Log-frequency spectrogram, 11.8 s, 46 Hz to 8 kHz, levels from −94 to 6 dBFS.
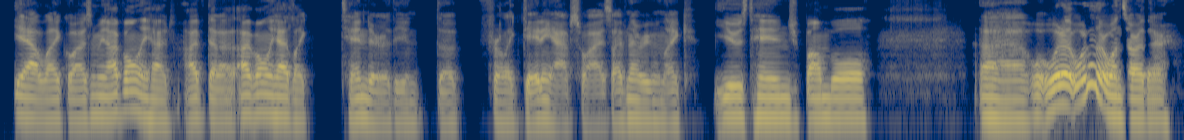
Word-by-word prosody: Yeah, 115 -3 +2
likewise, 105 +1 -4
I - - -6
mean, 115 -1 -2
I've 125 +3 0
only 140 -5 +1
had 100 -3 -4
I've 110 +1 -3
done 105 0 -3
I've 125 0 0
only 125 -1 +1
had, 115 -2 +3
like, 100 -1 -7 0.3
Tinder, 100 -4 -4
the 95 +1 -9
en 95 -1 -14 0.2
the 90 -1 -9 0.2
for, 95 - -7
like, 90 -1 -8
dating 105 -1 0
apps 85 0 -6
wise. 85 0 -6
I've 95 - -5
never 105 -2 -2
even, 95 0 -6
like, 95 0 -9 0.2
used 115 0 -1
Hinge, 110 -3 -1
Bumble 110 0 +1 1.1
uh, 105 -2 -1
w 100 - -9 0.2
what 170 - +8
o 180 - +9
what - - +5
other 365 - +6
ones 115 -3 +4
are 105 -1 +3
there? 105 -1 -4
105 Hz, 190 wpm, -24 LUFS, 100-110 Hz, 1.1 s, o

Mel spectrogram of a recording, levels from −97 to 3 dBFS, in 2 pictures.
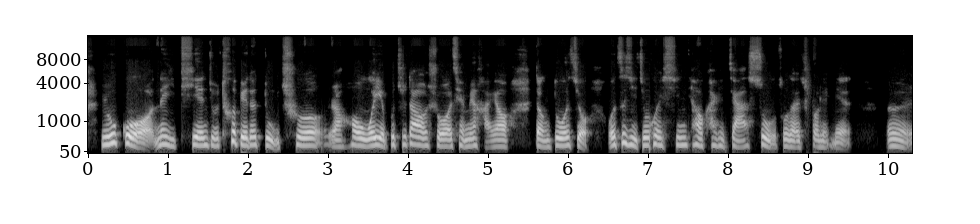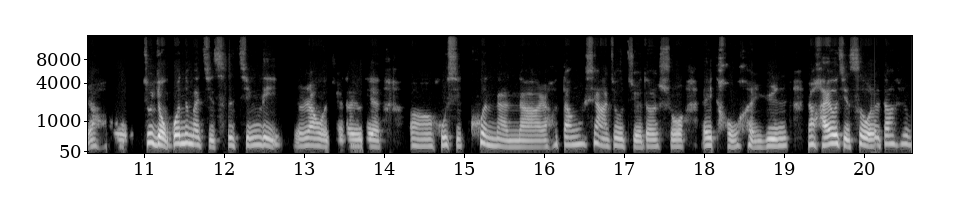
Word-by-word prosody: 如 220 +4 +5
果 250 -1 +6
那 215 +2 0
一 180 - -4
天 200 -2 +2
就 195 -2 -2
特 295 +10 +1
别 205 -6 +4
地 205 +1 +1
堵 290 - -2
车， 190 -6 +1
然 165 - -2
后 190 +4 +1
我 180 +2 +4
也 195 -3 +5
不 210 - -4
知 215 - -9
道 210 -4 +3
说 170 -2 0
前 165 - -5
面 180 +3 -1
还 195 - -9
要 165 0 0 0.3
等 160 -1 0
多 190 +3 +3
久， 195 - -1 0.2
我 195 - +1
自 255 +5 0
己 205 -4 0
就 200 - 0
会 210 0 0
心 200 +1 -6
跳 205 -2 -2
开 190 +2 -10
始 185 - -7
加 155 0 -4
速， 180 +5 -1
坐 175 - -4
在 155 -2 -1
车 160 +3 -8
里 155 -2 -6
面。 - - -7 0.4
呃， 175 -2 -2
然 - - -4
后 - - -7 0.2
就 265 - +2
有 225 -3 +9
过 235 - +5
那 250 +1 +4
么 215 -3 +2
几 180 -5 -5
次 195 +5 -5
经 195 +2 -3
历， 200 0 0
让 190 +1 -1
我 170 -2 -1
觉 - - -12
得 175 -1 0
有 170 - +1
点 170 -3 +1
儿 - - -24 0.4
嗯， 175 -1 -4
呼 200 +3 -2
吸 185 -3 -8
困 225 -9 0
难 160 -4 -3
呐， 155 0 -2
然 160 - -4
后 165 - -18
当 215 +1 -2
下 225 -3 -3
就 180 +1 -1
觉 155 -2 -3
得 170 +1 -2
说， 170 -1 -3 0.2
诶， 195 +1 +1
头 165 -4 -6
很 150 -4 -6
晕， 180 +1 +4 1.5
然 225 -2 -5
190 Hz, 235 characters per minute, -24 LUFS, 170-210 Hz, 1.5 s, 有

